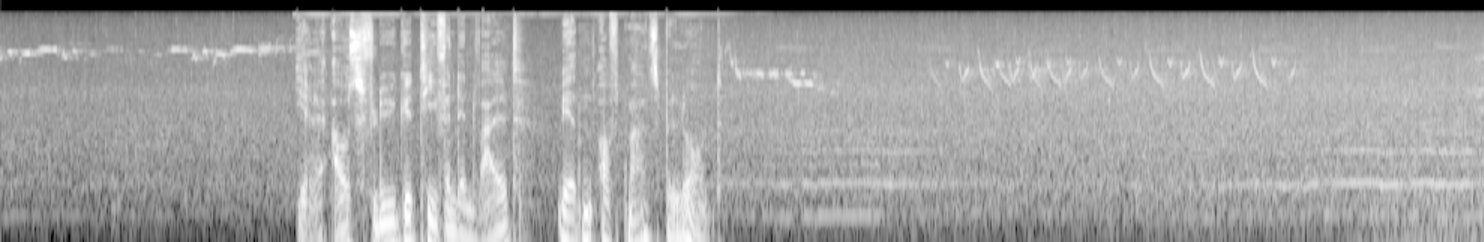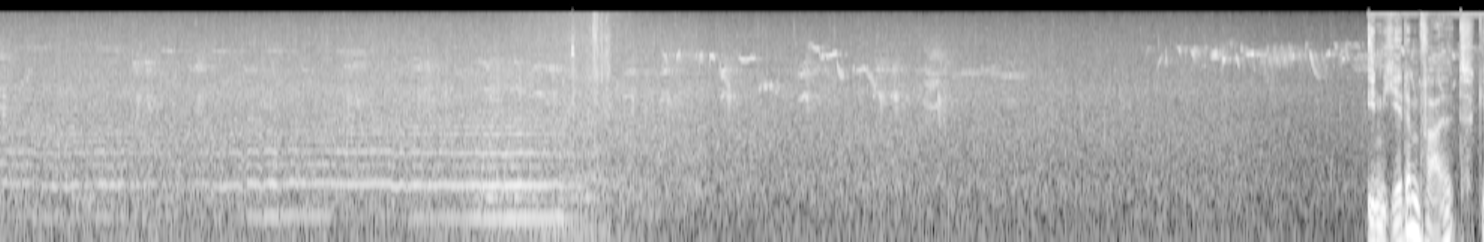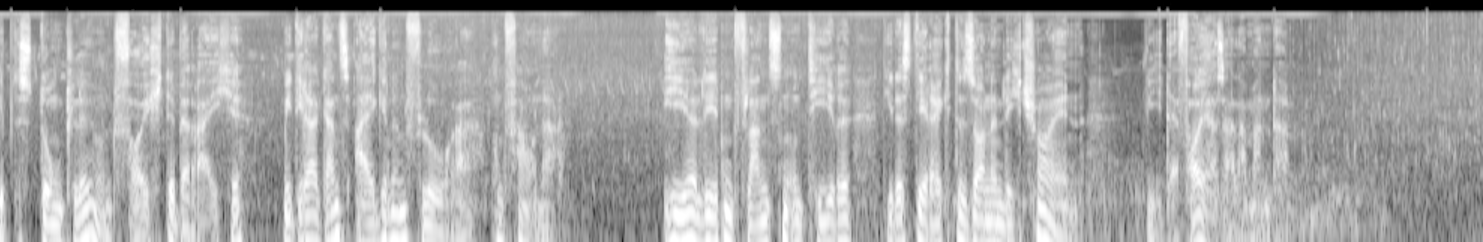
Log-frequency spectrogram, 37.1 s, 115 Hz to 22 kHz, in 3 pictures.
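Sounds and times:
bumblebee buzzing: 0:05.8 - 0:08.8, 0:09.6 - 0:18.4
stream rushing: 0:16.8 - 0:24.7, 0:25.6 - 0:37.0.

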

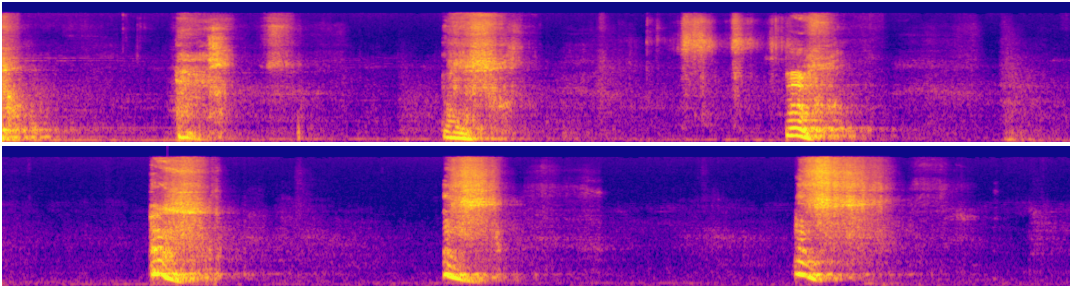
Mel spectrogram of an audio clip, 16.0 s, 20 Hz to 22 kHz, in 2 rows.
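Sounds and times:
man grunting with effort: 0:01.2 - 0:02.1.

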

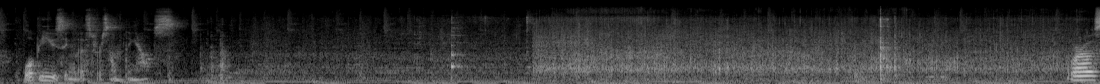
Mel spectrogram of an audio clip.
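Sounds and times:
vegetables sizzling in a pot: 0:02.0 - 0:11.0.

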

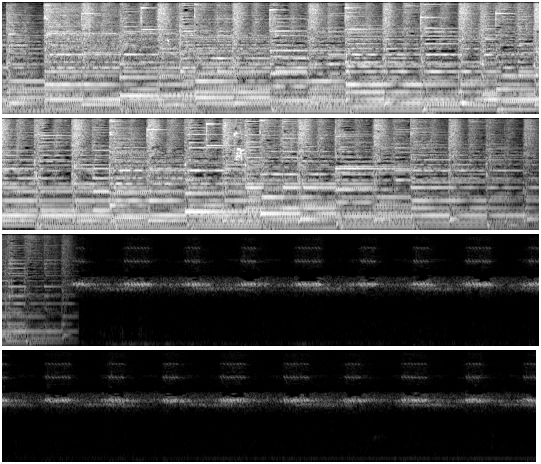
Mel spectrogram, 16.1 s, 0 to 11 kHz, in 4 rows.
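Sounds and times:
background music: 0:00.0 - 0:08.6
cricket chirping: 0:08.6 - 0:16.0.

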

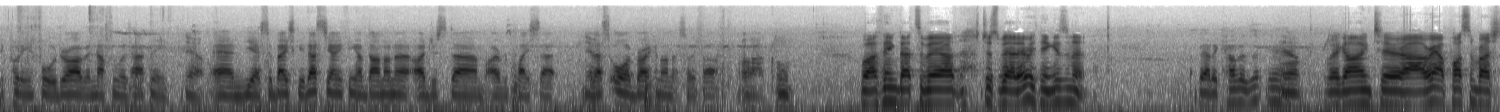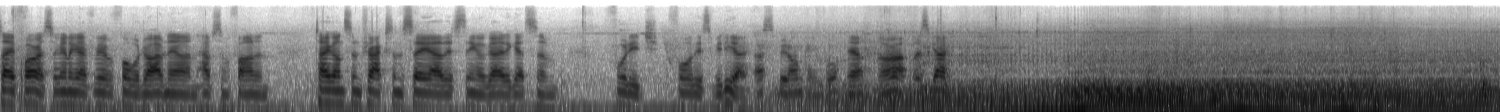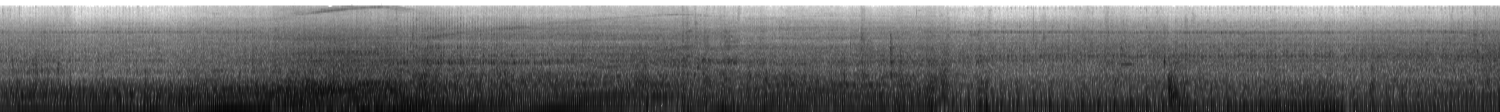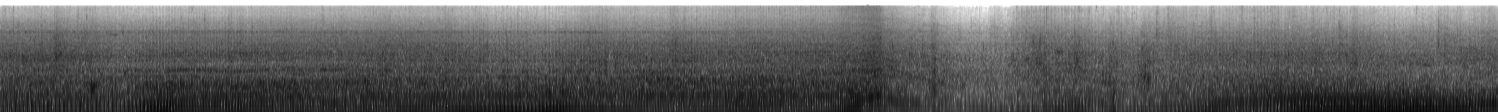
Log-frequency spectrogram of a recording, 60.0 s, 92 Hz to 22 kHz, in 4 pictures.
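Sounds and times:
diesel engine revving off-road: 0:22.2 - 0:59.9.

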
